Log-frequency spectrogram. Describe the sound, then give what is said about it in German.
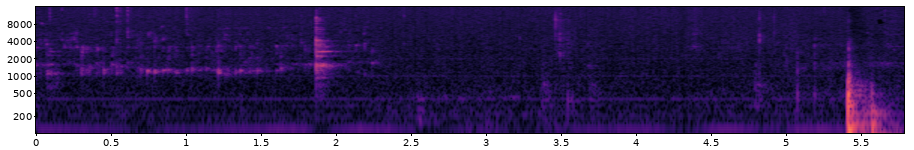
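Wine is poured into a glass in a short gurgling stream, followed by a light clink and then a sharp knock near the end, with no talking. “Wenn du zügig gießt und zügig absetzt, tropft sie nicht.”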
